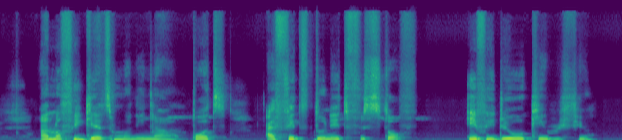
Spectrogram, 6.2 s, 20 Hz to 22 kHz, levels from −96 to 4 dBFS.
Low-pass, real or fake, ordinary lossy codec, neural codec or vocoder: none; fake; none; autoencoder, 48 kHz, 128 numbers a frame, DAC-VAE, trained on Japanese speech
